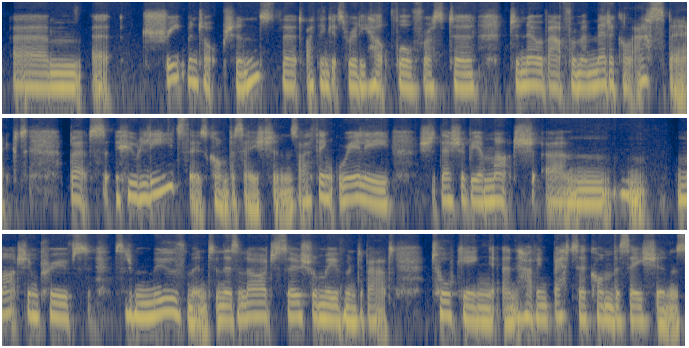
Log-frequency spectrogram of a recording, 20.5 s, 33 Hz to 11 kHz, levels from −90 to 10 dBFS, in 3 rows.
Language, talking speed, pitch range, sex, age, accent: English, 150 wpm, 130-165 Hz, female, 40-59, British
